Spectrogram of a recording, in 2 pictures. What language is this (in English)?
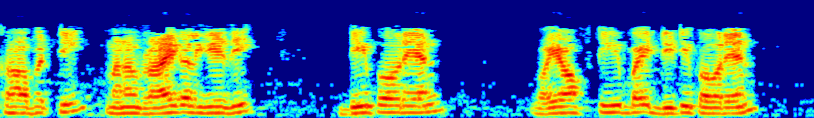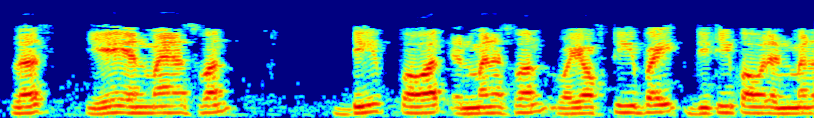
Telugu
